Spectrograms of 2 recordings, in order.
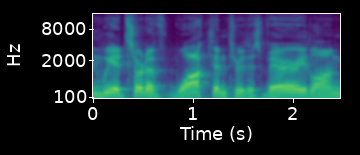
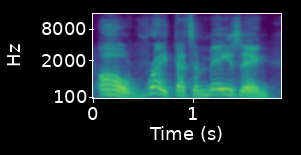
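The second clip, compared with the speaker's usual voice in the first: mock astonished; 6 semitones higher than usual. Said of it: "we're like".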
